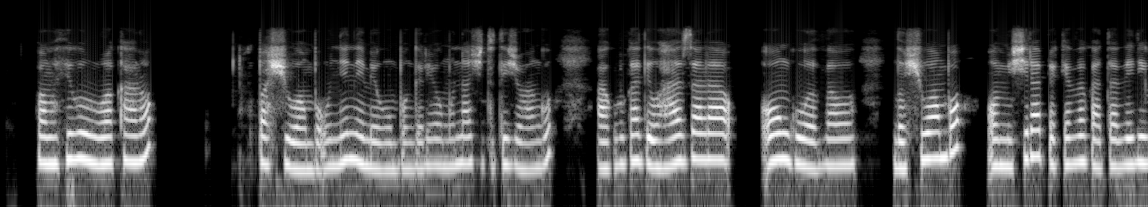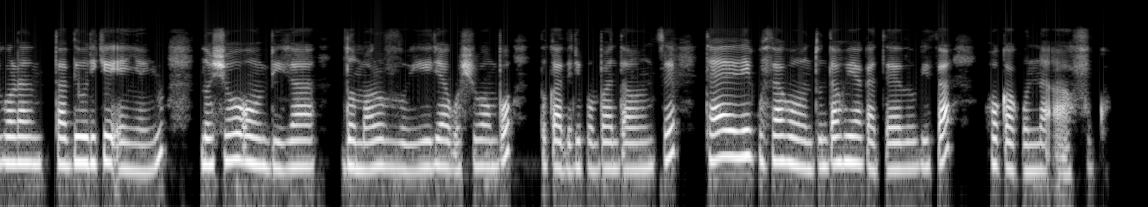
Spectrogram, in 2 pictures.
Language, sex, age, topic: Oshiwambo, female, 36-49, agriculture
